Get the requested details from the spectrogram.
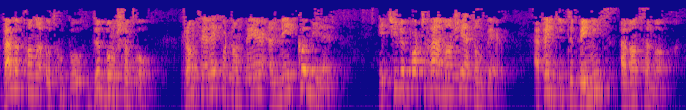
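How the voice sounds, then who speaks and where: A scheming mother, urgent and commanding, as a man reading puts her on. Her voice sits high and loud, and the room echoes dully. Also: lively intonation, unhurried. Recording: roomy, dull lo-fi recording.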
